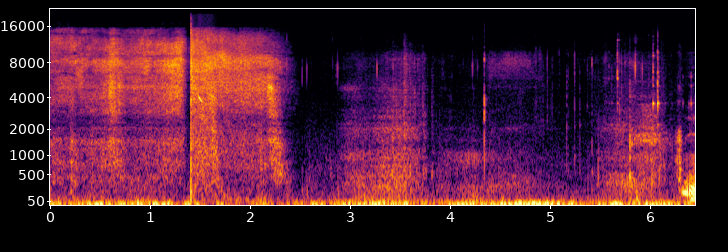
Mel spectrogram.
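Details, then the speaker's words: Mr Cool Advantage 12K ductless mini split heat pump install: loud steady hiss for about two seconds then dropping away as nitrogen holding charge bleeds off when port covers come off; normal. "so i don't know if you can hear that but it is definitely releasing a lot of pressure so we're going to let that bleed off"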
